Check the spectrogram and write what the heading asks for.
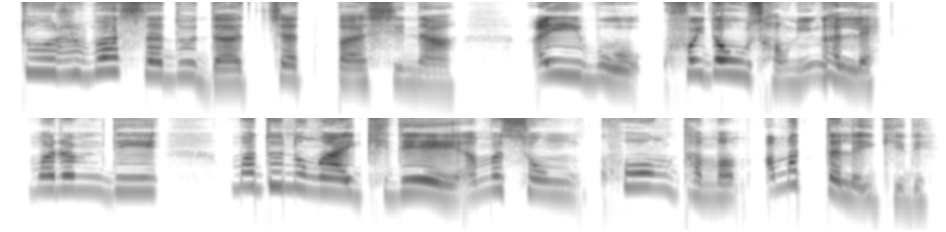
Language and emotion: Manipuri, angry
